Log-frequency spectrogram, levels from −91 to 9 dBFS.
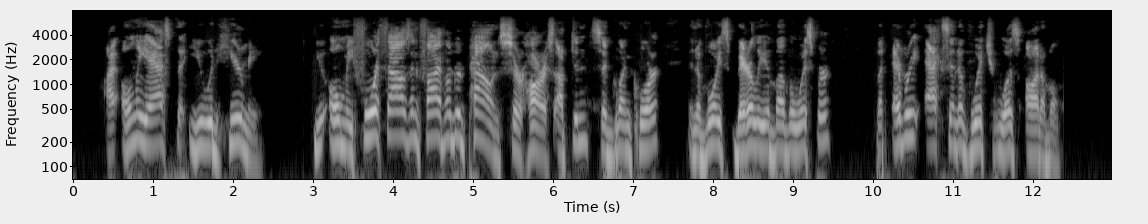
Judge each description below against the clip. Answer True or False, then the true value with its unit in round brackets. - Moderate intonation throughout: True (4.8 semitones)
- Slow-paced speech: False (165 wpm)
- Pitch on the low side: False (170 Hz)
